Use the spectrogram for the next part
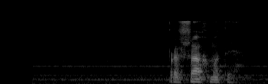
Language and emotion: Russian, neutral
